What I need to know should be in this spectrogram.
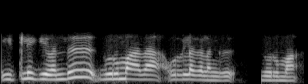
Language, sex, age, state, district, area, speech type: Tamil, female, 60+, Tamil Nadu, Perambalur, rural, conversation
